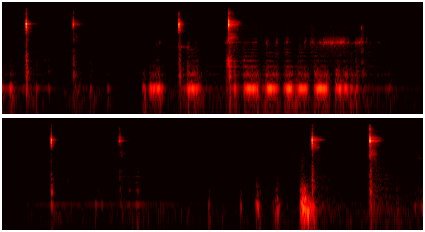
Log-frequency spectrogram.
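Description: Computer mouse clicking: about eight sharp single clicks at irregular intervals, with a faint low pulsing hum for about two seconds near the start.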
